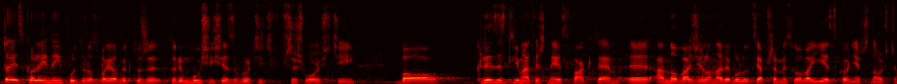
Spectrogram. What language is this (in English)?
Polish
